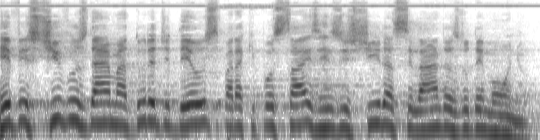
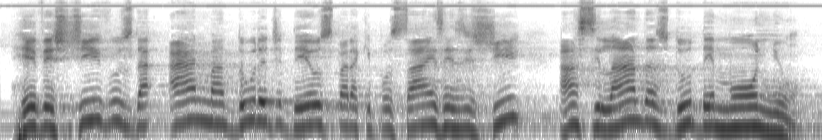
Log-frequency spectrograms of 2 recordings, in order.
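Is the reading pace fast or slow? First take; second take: fast; slow. First: The sentence is read at a fast pace. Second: The sentence is read at a slower pace. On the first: "Eu li rapidinho" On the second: "agora eu quero ler um pouquinho mais devagar"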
